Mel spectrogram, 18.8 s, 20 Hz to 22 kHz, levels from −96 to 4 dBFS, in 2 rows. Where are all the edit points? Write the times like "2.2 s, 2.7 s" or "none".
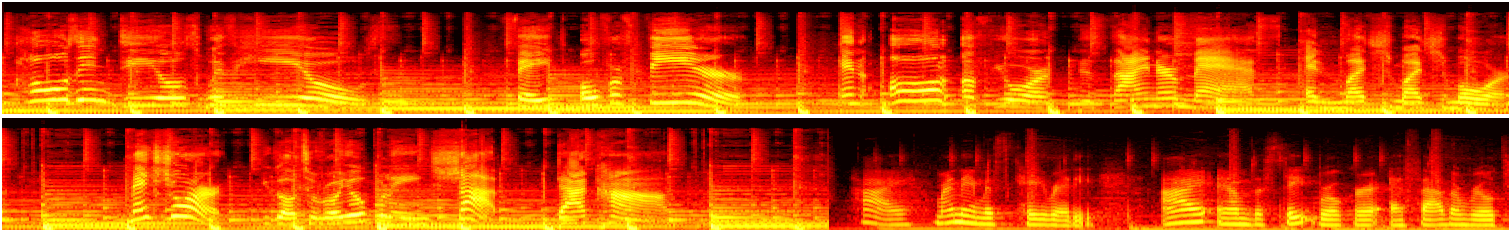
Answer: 14.6 s

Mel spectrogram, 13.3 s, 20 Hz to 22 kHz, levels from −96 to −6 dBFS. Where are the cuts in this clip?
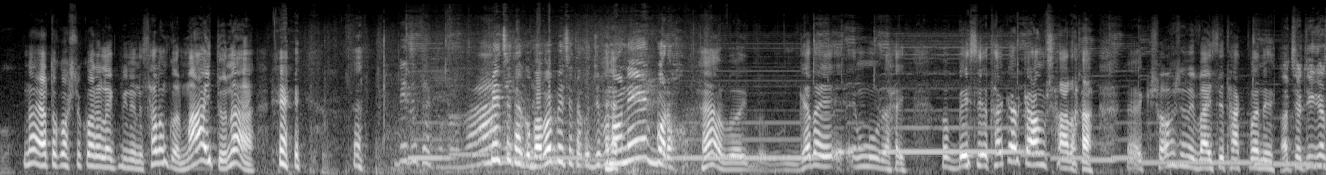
none

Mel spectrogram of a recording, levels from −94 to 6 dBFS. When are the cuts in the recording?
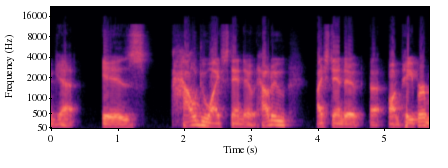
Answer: none

